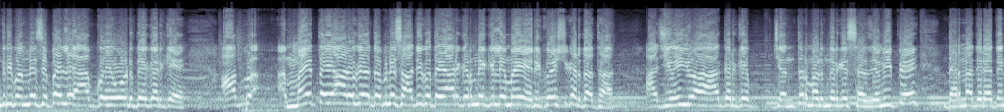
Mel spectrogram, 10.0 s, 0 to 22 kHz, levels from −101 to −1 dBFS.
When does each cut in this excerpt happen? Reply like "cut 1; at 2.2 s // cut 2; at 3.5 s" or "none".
none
